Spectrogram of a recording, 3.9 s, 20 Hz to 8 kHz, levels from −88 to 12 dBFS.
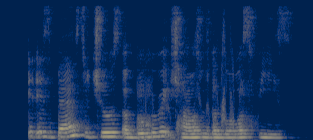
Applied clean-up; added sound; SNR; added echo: neural mask model DeepFilterNet 3.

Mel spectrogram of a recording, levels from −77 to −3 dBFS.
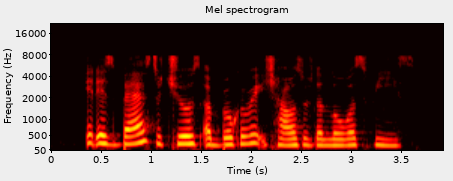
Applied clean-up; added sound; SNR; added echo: none; none; none; none.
